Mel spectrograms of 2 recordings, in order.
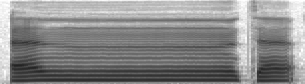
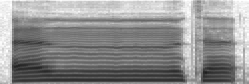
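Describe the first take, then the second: The two takes are said the same way.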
